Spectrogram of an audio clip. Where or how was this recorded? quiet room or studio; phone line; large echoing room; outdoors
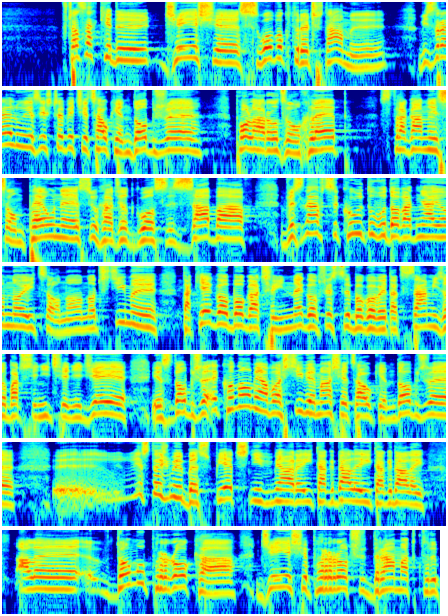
large echoing room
